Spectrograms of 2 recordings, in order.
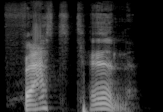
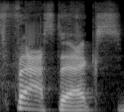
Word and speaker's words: Fast X: the pronunciation of this film is intended to be Fast 10. – Fast 10. – Oh, all right. – It is not Fast X.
